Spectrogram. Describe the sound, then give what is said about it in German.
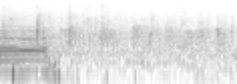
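An audience applauds at a Pentecost church service, a soft, even patter of many hands clapping that follows a brief voice at the start. “Давай ще ещё поаплодируем им, они молодцы. Lass uns noch mehr Applaus geben.”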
